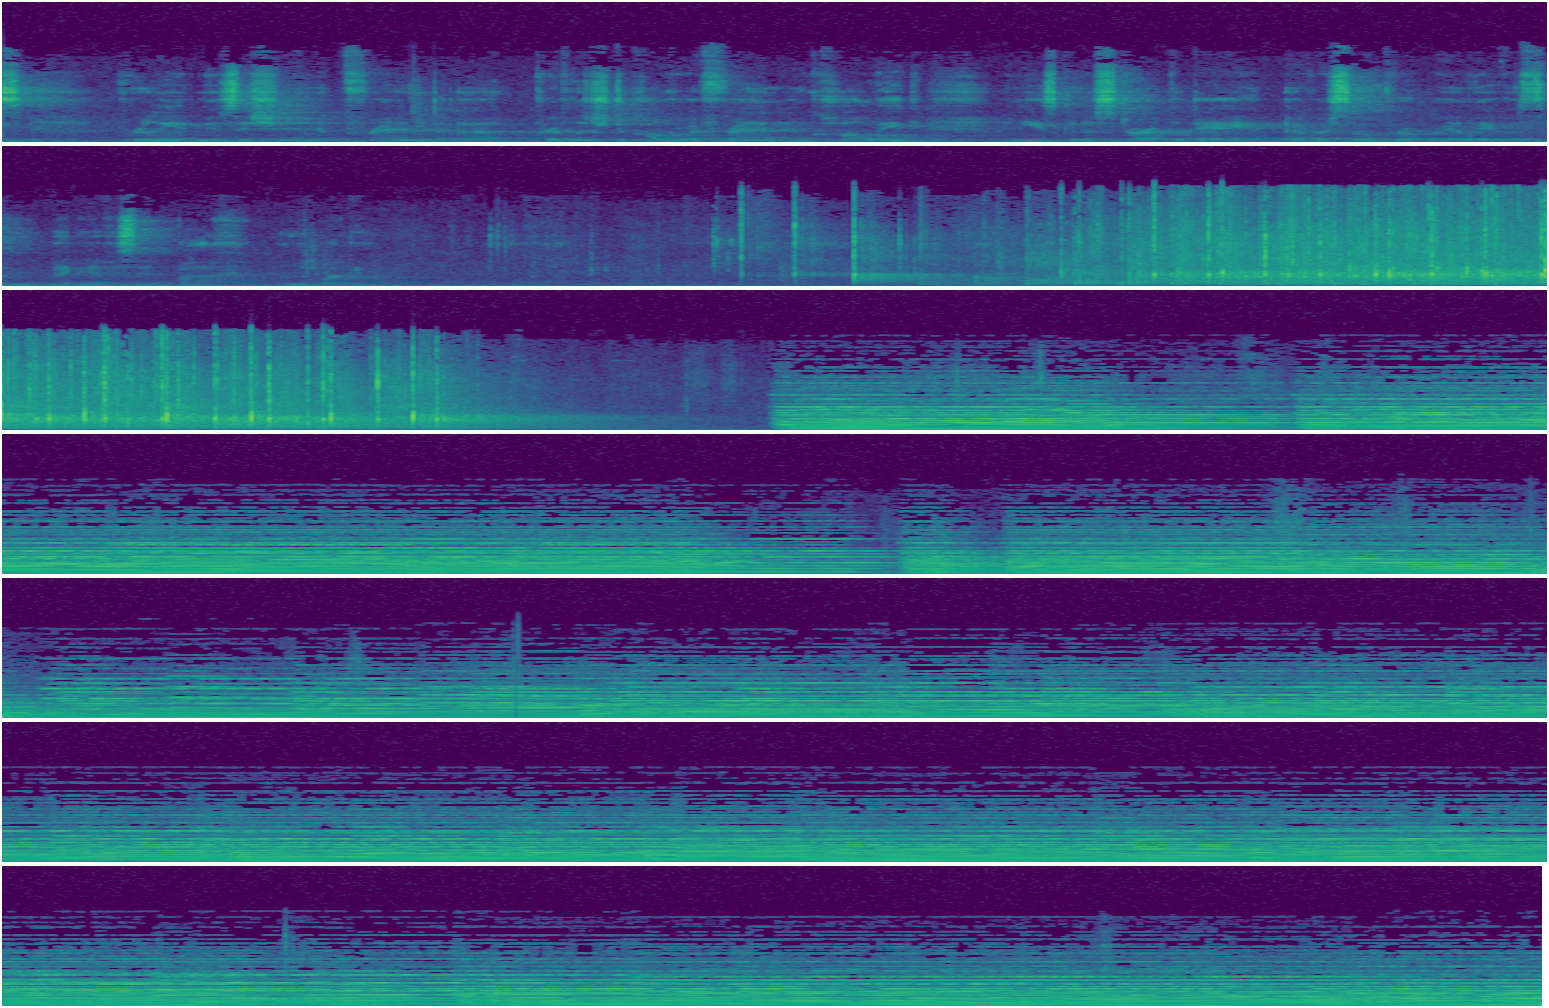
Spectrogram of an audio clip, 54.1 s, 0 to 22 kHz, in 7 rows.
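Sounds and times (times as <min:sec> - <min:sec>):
audience applause: 0:11.4 - 0:18.4
pipe organ chords: 0:13.2 - 0:18.4, 0:19.2 - 0:54.0.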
